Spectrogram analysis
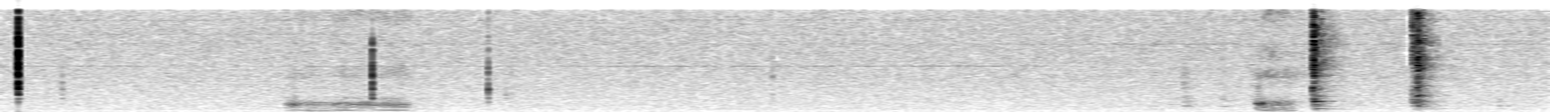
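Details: A Chihuahua snoring while trying to take a nap, making a strange sound.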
